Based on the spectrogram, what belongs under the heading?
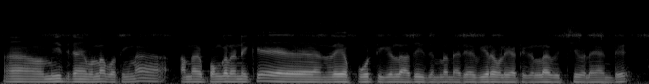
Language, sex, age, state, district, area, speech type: Tamil, male, 30-45, Tamil Nadu, Namakkal, rural, spontaneous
